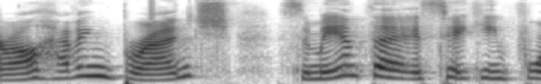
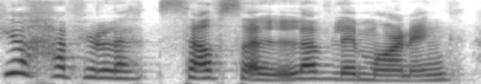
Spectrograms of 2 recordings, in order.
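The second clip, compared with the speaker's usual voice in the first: terrible, badly done put-on Irish accent; 3 dB quieter than usual. Quoting a woman who runs up to the guys, in a bad Irish accent. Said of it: "Irish accent".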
